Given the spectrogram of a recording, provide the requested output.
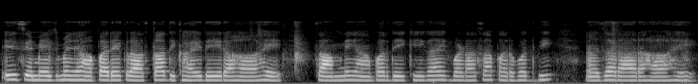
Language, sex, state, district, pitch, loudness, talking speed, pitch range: Hindi, female, Rajasthan, Jaipur, 195 Hz, -18 LUFS, 205 wpm, 190-200 Hz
